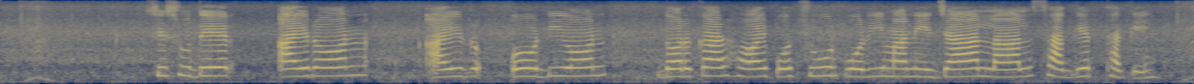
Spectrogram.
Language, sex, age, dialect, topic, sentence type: Bengali, female, 31-35, Western, agriculture, statement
